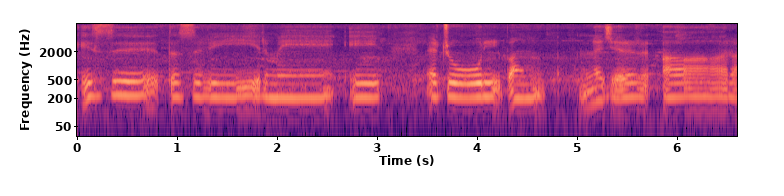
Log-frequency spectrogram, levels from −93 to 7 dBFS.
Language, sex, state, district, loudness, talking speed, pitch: Hindi, female, Madhya Pradesh, Umaria, -18 LUFS, 80 wpm, 210 Hz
